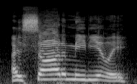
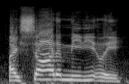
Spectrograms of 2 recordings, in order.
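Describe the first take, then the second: No difference in how they are said.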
